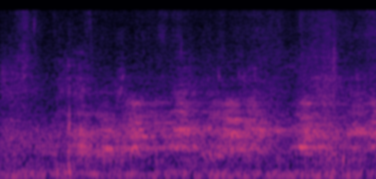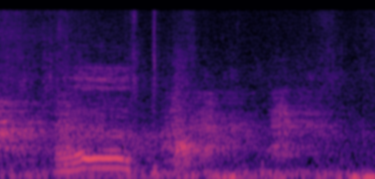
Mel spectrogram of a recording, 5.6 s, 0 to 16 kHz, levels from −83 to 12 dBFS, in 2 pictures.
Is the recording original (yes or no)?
no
